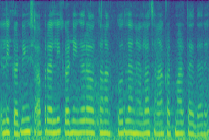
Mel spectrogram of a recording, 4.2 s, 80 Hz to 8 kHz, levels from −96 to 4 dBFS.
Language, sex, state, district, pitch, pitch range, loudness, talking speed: Kannada, female, Karnataka, Raichur, 235 Hz, 225-245 Hz, -13 LUFS, 185 wpm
